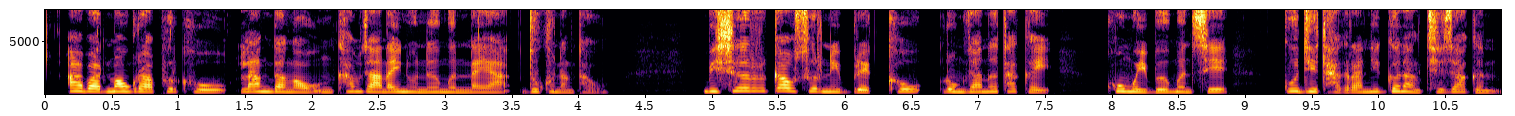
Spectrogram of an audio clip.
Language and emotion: Bodo, sad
